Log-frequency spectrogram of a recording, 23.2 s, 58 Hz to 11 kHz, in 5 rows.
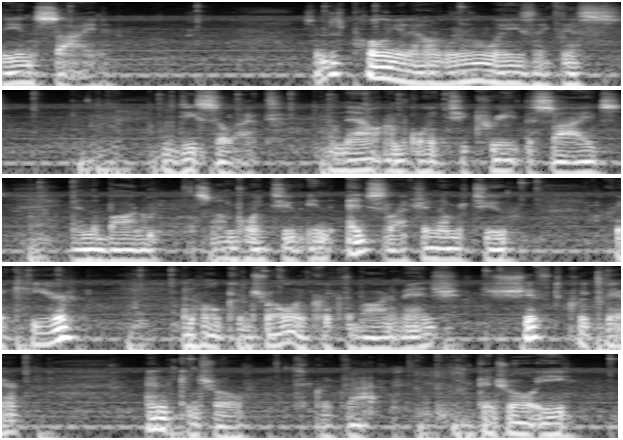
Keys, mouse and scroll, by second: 0.2-0.6 scroll up 2, 0.5 middle click, 2.4 middle click, 3.4 click, 4.5 middle click, 5.3 alt+a, 5.8 shift+middle click, 6.4 middle click, 7.1 shift+middle click, 7.6 middle click, 9.1 scroll up 1, 9.6 shift+middle click, 10.8 2, 13.1 click, 13.6 scroll down 4, 14.1 shift+middle click, 14.6-14.9 scroll up 3, 14.9 shift+middle click, 15.9 ctrl+click, 17.5 shift+click, 18.1-18.4 scroll down 3, 18.4 shift+middle click, 18.9-19.8 scroll up 1, 19.8 scroll up 1, 19.9 ctrl+click, 21.9 ctrl+e.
